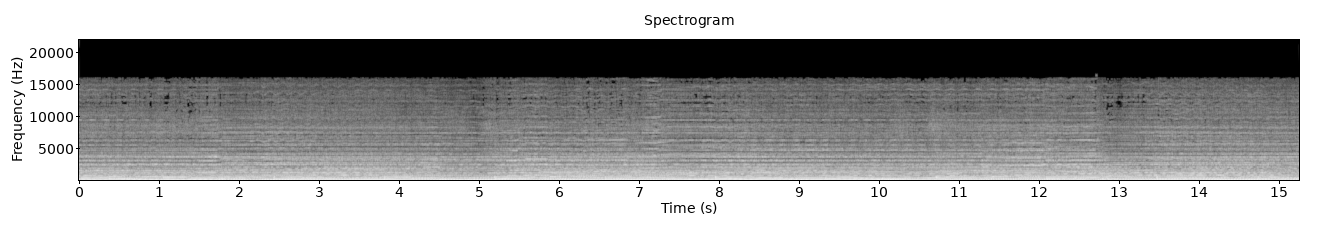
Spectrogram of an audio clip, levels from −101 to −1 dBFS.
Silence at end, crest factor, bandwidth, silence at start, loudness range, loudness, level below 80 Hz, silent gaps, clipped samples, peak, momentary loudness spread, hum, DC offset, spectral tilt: 0 s; 14 dB; 16 kHz; 0 s; 1 LU; -14 LUFS; -20 dBFS; none; under 0.1%; 0 dBFS; 1 LU; none; under 0.1%; -6 dB/octave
